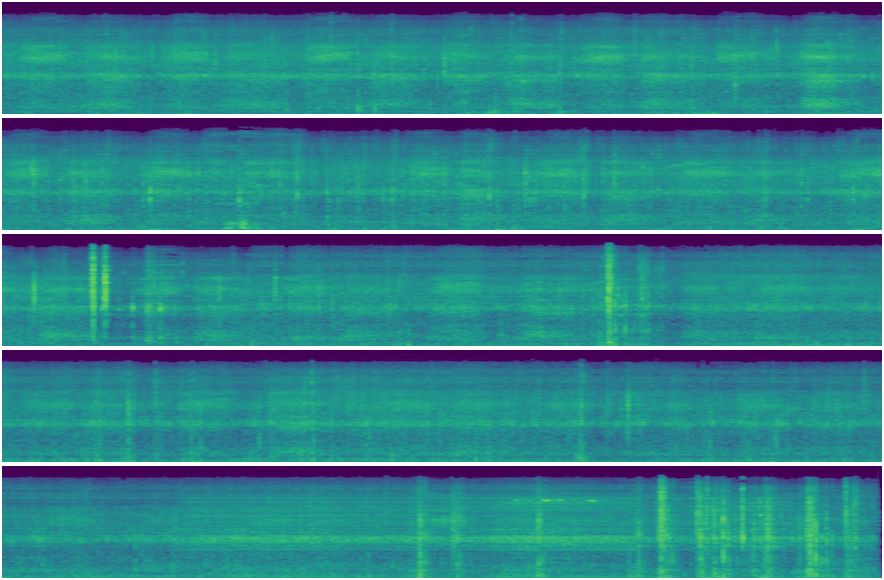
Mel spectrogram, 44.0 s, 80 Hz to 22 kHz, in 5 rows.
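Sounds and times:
wind buffeting microphone: 0.0s - 18.9s
bike tyres on dirt: 0.0s - 44.0s
bike clicks and knocks: 1.0s - 37.1s, 38.4s - 44.0s.

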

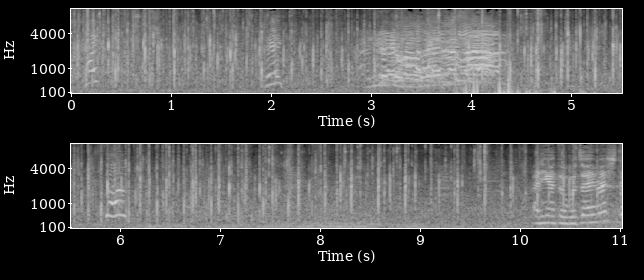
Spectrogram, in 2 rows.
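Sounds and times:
crowd shouting together: 2.9s - 4.4s.

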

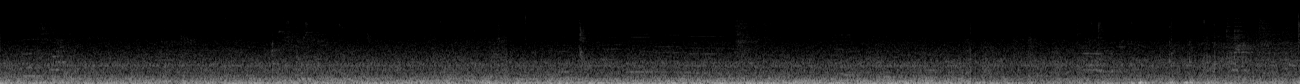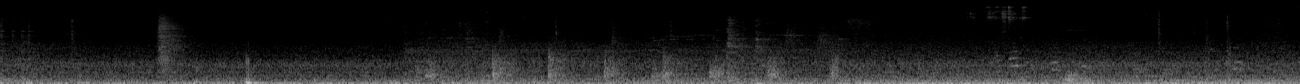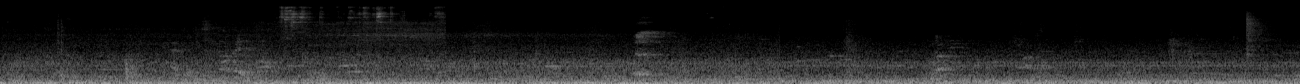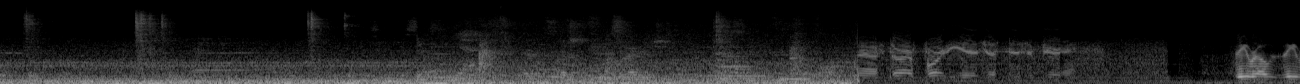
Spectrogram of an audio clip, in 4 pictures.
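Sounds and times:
faint indistinct voices: 22.7s - 32.7s, 42.6s - 49.9s
indistinct voices in echoing room: 42.7s - 49.8s
band-limited radio voice: 47.6s - 50.1s, 51.3s - 52.0s.

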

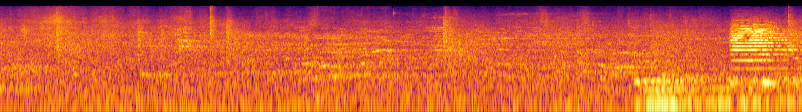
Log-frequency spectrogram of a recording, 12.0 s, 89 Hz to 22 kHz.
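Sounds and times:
arena noise: 0.0s - 12.0s.

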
